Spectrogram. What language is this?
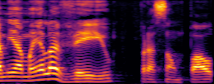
Portuguese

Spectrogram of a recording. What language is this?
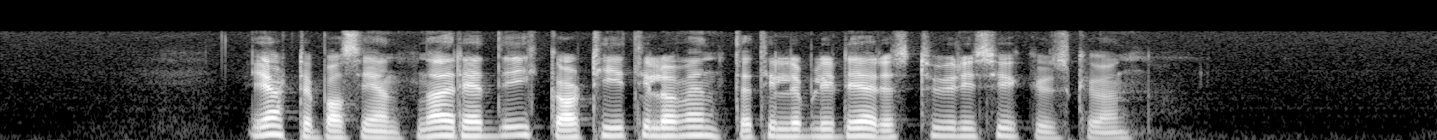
Norwegian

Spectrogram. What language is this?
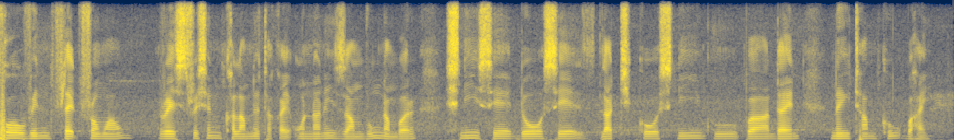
Bodo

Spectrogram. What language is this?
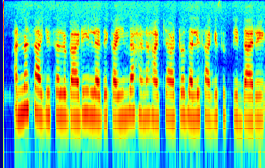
Kannada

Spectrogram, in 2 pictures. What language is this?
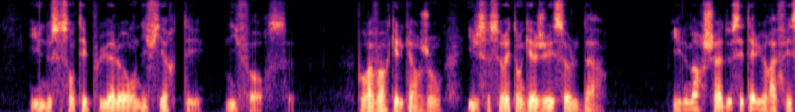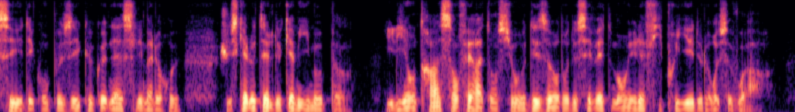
French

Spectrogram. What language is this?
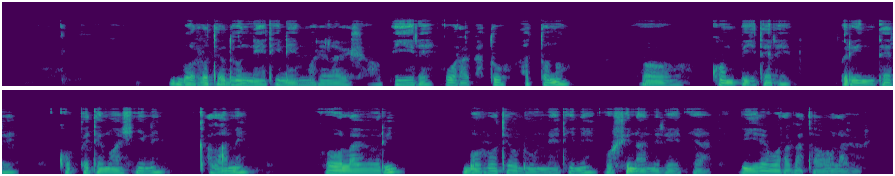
Sidamo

